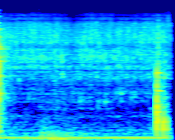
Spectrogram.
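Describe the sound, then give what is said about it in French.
Quiet kitchen background with a low steady hum and soft watery noise, then a couple of brief clinks near the end, as dishes are being washed. “J'entends le bruit de la vaisselle.”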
